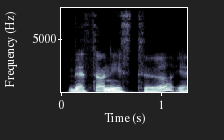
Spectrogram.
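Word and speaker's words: Nathan East: 준비한 그 yesterday 버전은요, 예, 베이시스트인 네서니스트, 예, 네이선니스트라고도 발음하기도 하네요.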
